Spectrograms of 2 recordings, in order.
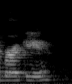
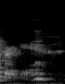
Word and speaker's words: Berkey: It'll be Brianna Berkey, like Albuquerque, because no one can spell my last name anyways. So, Brianna Berkey.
